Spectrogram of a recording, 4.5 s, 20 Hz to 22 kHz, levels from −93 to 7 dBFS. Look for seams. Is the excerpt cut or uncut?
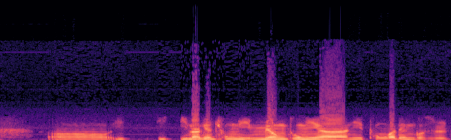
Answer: cut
